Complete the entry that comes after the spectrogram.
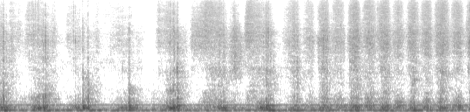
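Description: Fingertips and short nails scratch and rub the pile of a soft, textured grey fabric bath rug lying on a wood-look floor. The result is a low, muffled, rustling scratch that rises and falls in loose repeated strokes, with almost no high-frequency bite.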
